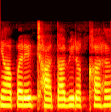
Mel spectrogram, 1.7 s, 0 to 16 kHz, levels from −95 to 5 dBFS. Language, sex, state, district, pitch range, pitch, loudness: Hindi, female, Chhattisgarh, Sukma, 220-235 Hz, 230 Hz, -13 LUFS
